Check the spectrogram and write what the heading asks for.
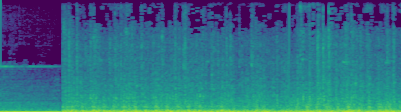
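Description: Steady engine and road noise heard from inside a moving vehicle's cabin, starting about half a second in. Before that, the deep rumble of an intro sting ends abruptly.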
